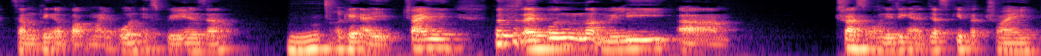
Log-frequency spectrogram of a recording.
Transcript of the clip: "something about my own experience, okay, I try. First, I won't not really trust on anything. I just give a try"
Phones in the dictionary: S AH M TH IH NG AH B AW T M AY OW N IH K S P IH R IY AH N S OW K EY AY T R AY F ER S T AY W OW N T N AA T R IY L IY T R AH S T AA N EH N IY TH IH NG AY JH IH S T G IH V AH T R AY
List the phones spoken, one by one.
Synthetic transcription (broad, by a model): S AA M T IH NG AH B AW T M AY OW N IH K S P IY R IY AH N S OW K EY AY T R AY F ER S AY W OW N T N AA T R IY L IY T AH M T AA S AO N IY T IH NG AY JH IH S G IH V AH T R AY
